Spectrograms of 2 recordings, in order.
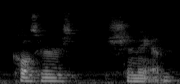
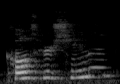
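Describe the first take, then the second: First: Shanann with the stress on the second syllable; pronounced Shanann. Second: Shannon with the stress on the first syllable; pronounced Shannon. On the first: Explaining the husband's way of saying it, Shanann stressed at the end. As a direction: say "Shanann" as shuh-NAN. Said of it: "I have it spelled phonetically". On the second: Explaining how dad says her name, Shannon stressed up front. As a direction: say "Shannon" as SHAN-un. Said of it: "her dad calls her Shannon". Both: Shown as a demonstration.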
